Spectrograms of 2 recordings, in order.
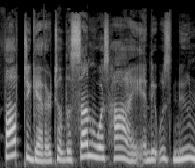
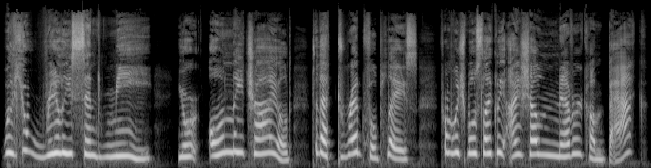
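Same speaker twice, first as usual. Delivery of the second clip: higher, slow tearful plea; sobbing; 6 semitones higher than usual. Acted. Princess begging her father not to send her, tearful. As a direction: plead through tears, slowly. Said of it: "she burst into tears and sobbed out".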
